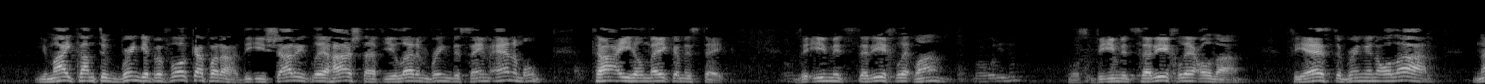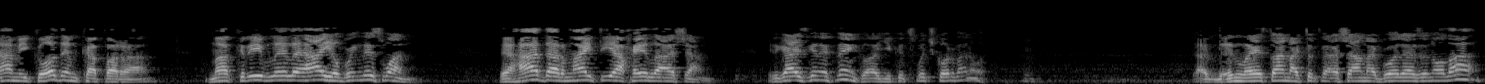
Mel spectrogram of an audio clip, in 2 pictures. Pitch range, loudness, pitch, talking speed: 145-180 Hz, -26 LUFS, 160 Hz, 150 wpm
